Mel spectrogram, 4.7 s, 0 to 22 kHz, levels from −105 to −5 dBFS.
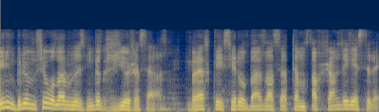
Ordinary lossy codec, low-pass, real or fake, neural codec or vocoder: none; 7.2 kHz; fake; codec, 24 kHz, 1 kbps, SNAC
